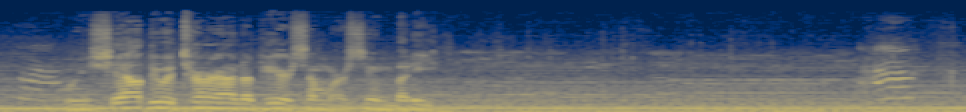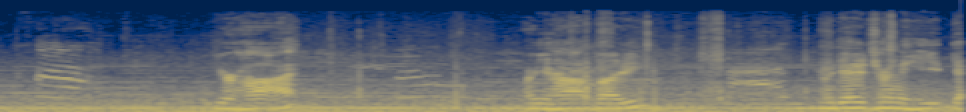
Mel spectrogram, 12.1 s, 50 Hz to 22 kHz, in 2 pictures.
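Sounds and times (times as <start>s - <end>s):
vehicle engine drone: 0.0s - 12.0s
child whiny cry: 8.5s - 9.0s.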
